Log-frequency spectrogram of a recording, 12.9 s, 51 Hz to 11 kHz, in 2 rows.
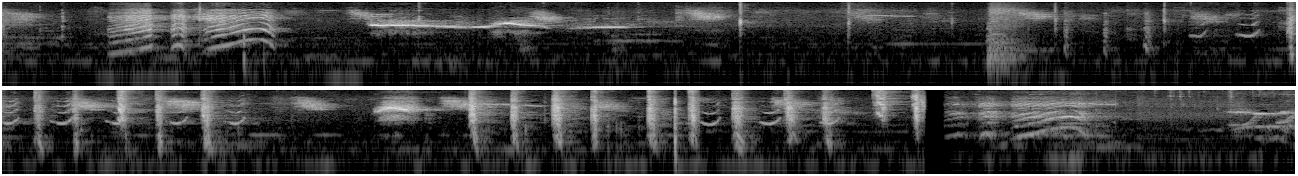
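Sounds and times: parakeet warbling chatter: 0.1 - 1.5, 8.8 - 12.1
parakeet clicks and chirps: 3.4 - 7.8, 8.6 - 11.1.

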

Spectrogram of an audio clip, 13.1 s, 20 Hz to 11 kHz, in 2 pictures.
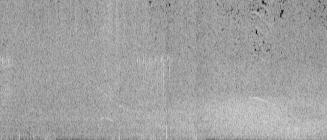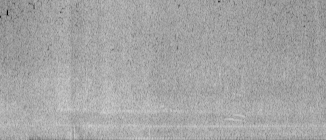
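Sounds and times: steady engine hum: 0.0 - 13.0
vehicle passing: 3.4 - 13.0.

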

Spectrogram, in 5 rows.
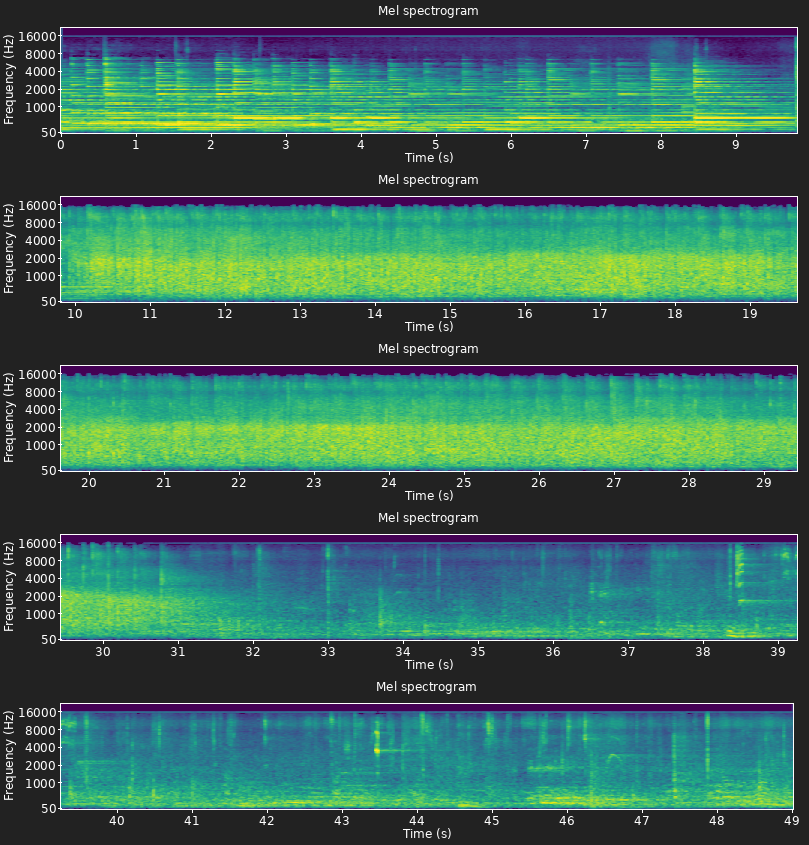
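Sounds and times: congregation applauding: 9.8 - 32.0.

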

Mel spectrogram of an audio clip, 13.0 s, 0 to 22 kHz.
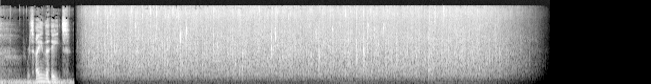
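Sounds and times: raindrop hits: 1.6 - 10.6
steady rain hiss: 1.6 - 10.8.

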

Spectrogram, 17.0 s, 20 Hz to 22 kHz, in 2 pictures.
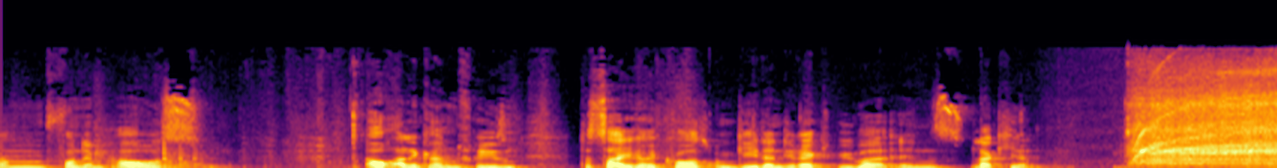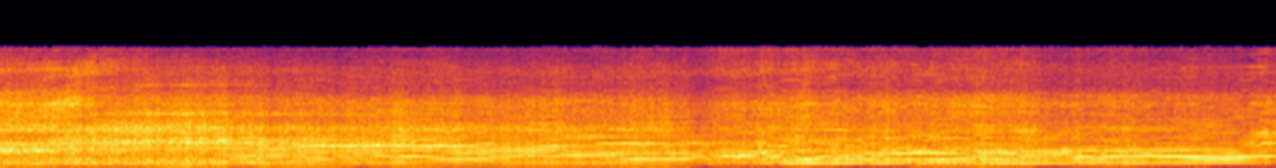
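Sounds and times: router cutting wood: 7.4 - 17.0.

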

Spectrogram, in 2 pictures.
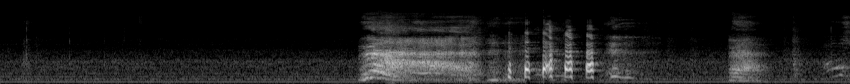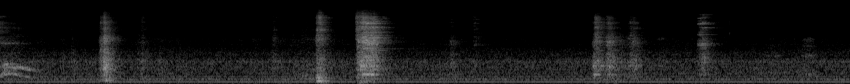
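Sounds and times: faint steady hum: 0.0 - 9.3.

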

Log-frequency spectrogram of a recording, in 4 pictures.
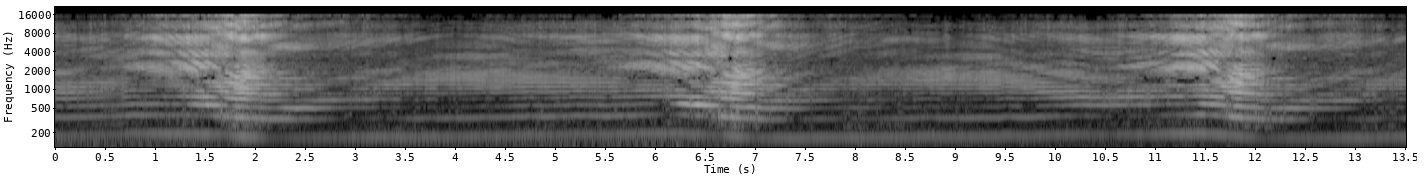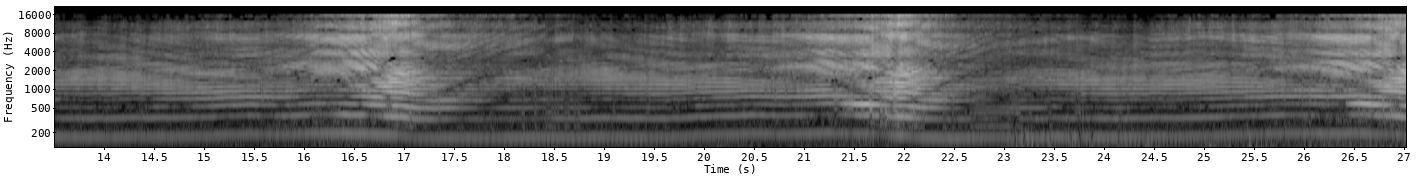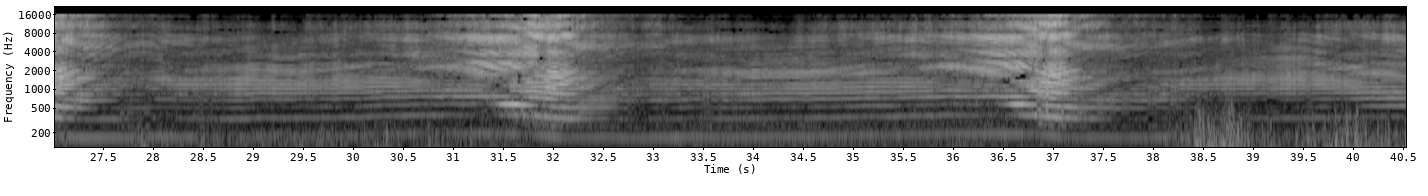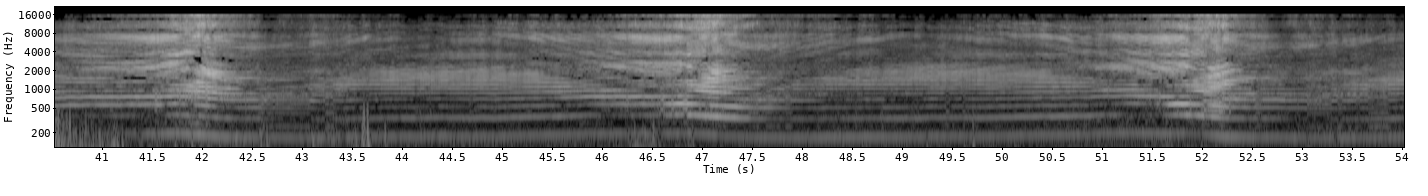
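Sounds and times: model airplane engine passing: 0.0 - 54.0.

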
